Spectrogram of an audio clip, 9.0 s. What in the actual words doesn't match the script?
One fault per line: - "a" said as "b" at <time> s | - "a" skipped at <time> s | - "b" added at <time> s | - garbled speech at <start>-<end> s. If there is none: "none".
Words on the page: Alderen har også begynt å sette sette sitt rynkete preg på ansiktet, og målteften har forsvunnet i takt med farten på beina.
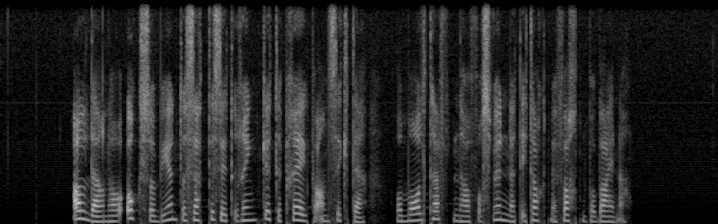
- "sette" skipped at 2.7 s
